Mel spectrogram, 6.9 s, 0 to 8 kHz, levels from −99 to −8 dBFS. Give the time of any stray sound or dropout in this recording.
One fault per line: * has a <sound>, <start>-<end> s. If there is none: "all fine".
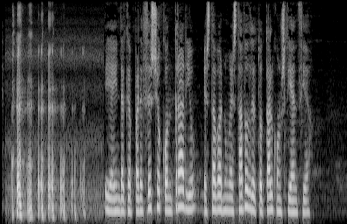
* has a laugh, 0.2-1.8 s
